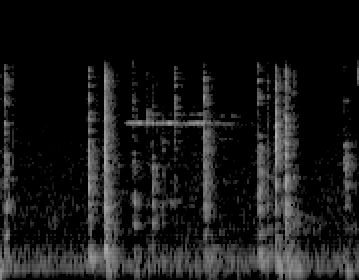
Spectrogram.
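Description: Keys tapped on a computer keyboard in short quiet bursts of clicks, a few taps at a time with brief pauses between them, close and soft, with no talking.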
